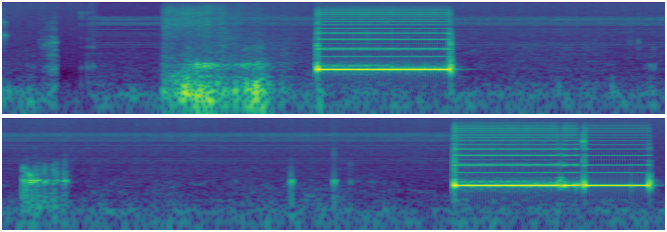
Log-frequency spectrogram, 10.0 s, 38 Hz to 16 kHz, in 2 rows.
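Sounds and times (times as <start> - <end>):
telephone busy tone after a call is hung up: 2.4 - 3.4, 8.4 - 9.9.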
